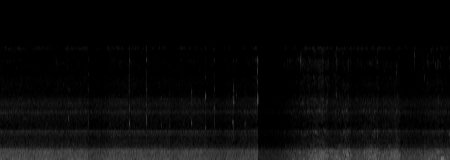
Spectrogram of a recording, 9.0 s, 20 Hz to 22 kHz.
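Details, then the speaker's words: Drilling about 2 1/4 to 3 1/4 inches deep on a bushing roughing cut: a steady machining hum turns into a rougher, louder roar as chips pack the drill flutes and rub against the sides of the hole. "Can you hear it? Okay, that's chips rubbing against the sides of the hole. They're getting squished up in the flutes."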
